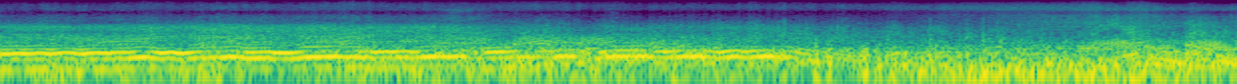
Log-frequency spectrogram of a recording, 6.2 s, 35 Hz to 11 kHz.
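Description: A 2020 KTM SX250 two-stroke motocross bike races at Leisure Lakes MX. A loud, buzzing engine note wavers in pitch beneath heavy rushing wind noise.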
